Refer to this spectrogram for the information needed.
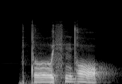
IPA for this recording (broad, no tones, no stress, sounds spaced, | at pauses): t ɤː sʲ n d ɔ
